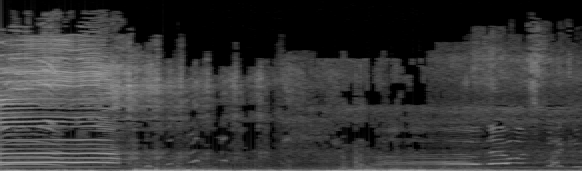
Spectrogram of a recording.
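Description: A woman screaming on a Slingshot reverse-bungee ride: one long held scream at the start, then a shorter rising cry near the end. Wind rumbles on the microphone throughout.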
